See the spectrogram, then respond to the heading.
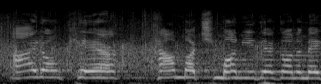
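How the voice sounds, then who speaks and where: A woman speaks in a high voice over noticeable background noise. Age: 70s. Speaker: resident speaking at public hearing. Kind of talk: public comment.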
